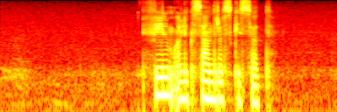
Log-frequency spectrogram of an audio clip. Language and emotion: Russian, neutral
